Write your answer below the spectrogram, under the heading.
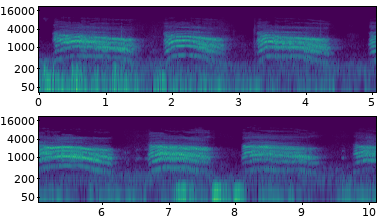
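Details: Stray cat yowling during mating on a cat island in Japan, a steady series of long wavering caterwauls, each rising then falling over about a second, repeated roughly every one and a half seconds with short silences between.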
